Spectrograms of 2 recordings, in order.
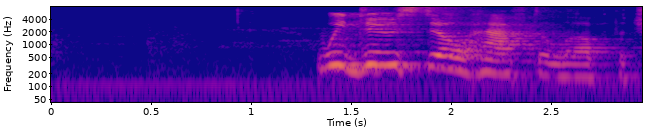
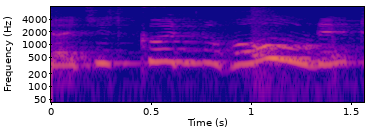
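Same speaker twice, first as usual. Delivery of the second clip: a lightly voiced whiny dog pleading; a hint of a whimpering dog; guilty dog voice; 7 semitones higher than usual. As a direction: plead like a sorry puppy. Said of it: "They're like".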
